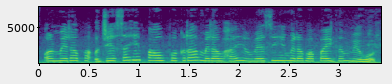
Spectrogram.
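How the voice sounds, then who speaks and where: A woman tells a personal story in casual, rambling speech, stopping often to restart and fill the gaps. Her voice sits high, and a faint background hum runs under it. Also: fairly even intonation, a little fast, darkish tone. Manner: rambling, with many fillers and restarts.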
